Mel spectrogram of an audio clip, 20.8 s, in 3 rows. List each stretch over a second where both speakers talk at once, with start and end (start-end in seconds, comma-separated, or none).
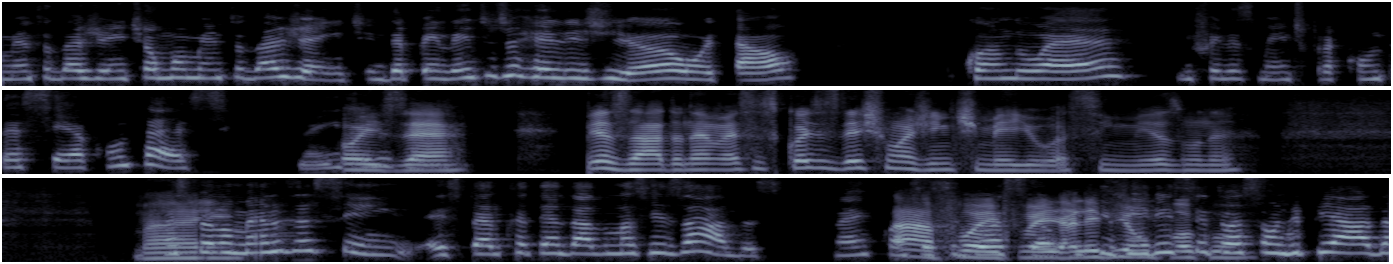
18.3-20.1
